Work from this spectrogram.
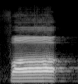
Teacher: اوپر والے 2 دانت جن کو ثنایا علیہ کہا جاتا ہے، ان ثنایا علیہ کے کنارے جس وقت نیچے والے ہونٹ کے اندرونی حصے سے ٹکراتے ہیں تو اس سے فا ادا ہوتا ہے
